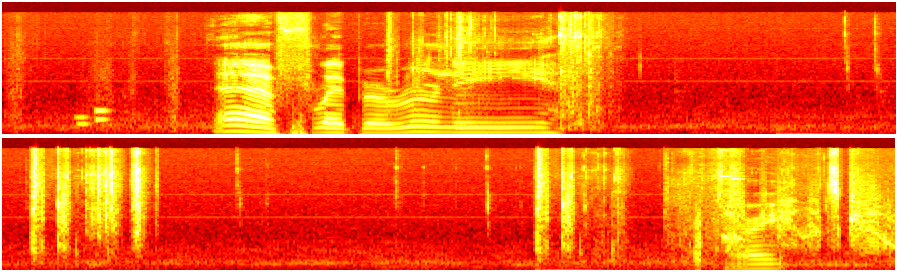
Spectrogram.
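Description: A man talks with animation into a close microphone.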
